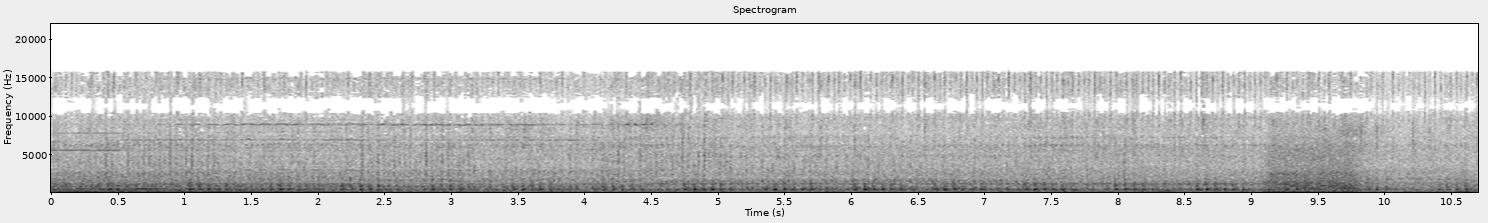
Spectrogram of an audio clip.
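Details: Chevrolet Cruze 1.8 engine idling with strange noise: uneven rattle on top, roughly one or two beats a second, something on the front accessories chattering; cause suspected, not confirmed.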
